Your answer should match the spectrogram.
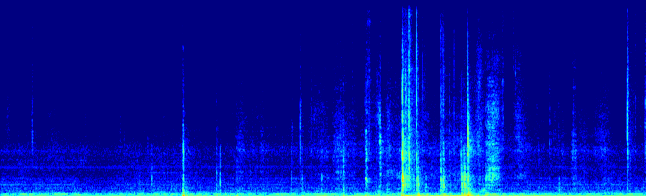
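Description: Small scissors snipping through a sticker sheet: scattered short clicks, with a quicker run of snips about four to five seconds in. A steady low hum runs underneath.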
